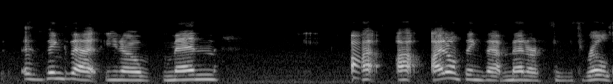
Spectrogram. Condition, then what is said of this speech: Stuttering. But I could achieve pretty high levels of fluency when I'm really practicing all the time.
